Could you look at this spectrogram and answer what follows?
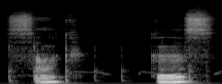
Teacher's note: Qoşa K-də birinci yenə stabil olaraq qalır. İkinci K-nin cingiltili qarşılığı G samitinə çevrilir.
